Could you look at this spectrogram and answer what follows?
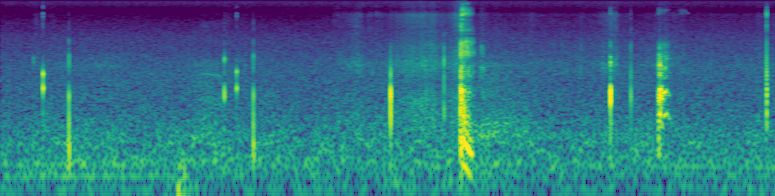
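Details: Hiccups: sharp, brief, irregular clicks about every few seconds over quiet room noise, with a couple of longer bursts.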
